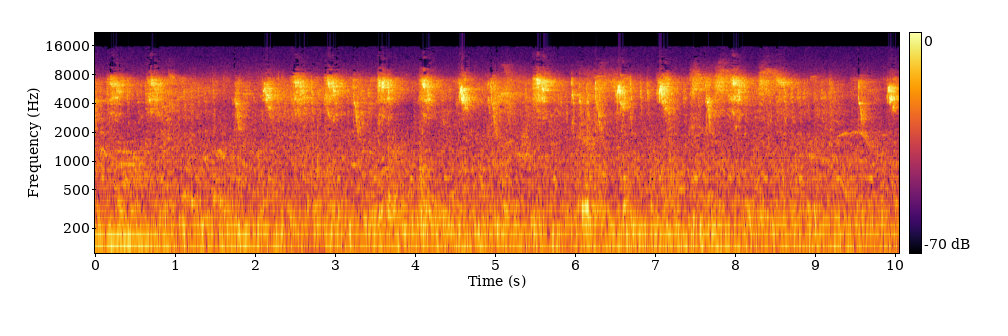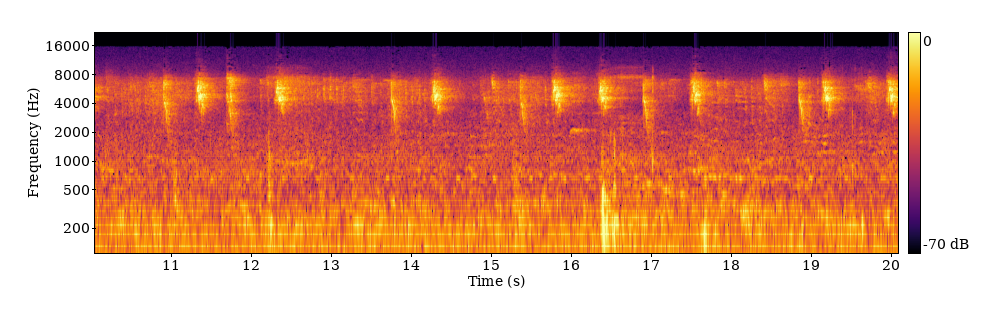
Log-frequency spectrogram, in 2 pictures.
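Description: Small birds chirping: short, high notes repeated about twice a second.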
